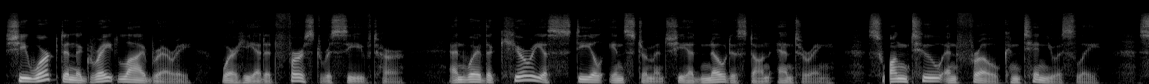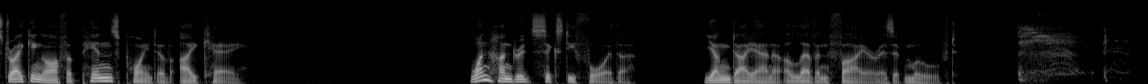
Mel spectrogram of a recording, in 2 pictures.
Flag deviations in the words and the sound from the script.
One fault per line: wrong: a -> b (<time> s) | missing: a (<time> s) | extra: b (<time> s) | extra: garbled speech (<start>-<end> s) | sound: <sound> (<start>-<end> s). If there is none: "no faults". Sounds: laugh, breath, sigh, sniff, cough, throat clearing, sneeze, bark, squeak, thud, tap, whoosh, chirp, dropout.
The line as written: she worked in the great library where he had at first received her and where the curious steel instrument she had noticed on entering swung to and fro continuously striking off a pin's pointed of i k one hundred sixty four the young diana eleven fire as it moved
sound: dropout (8.8-8.9 s)
wrong: pointed -> point (12.7 s)
sound: cough (21.7-22.8 s)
